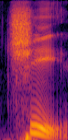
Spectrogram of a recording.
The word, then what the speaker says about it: chi: That's the number 3 and the word chi. It's spelled C-H-I, but it's pronounced C-H-E-E.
